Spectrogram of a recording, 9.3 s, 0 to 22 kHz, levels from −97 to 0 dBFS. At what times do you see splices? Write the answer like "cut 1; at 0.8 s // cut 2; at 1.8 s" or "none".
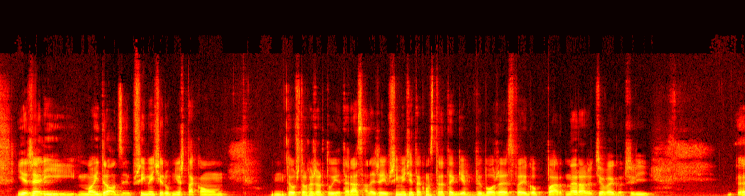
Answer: none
